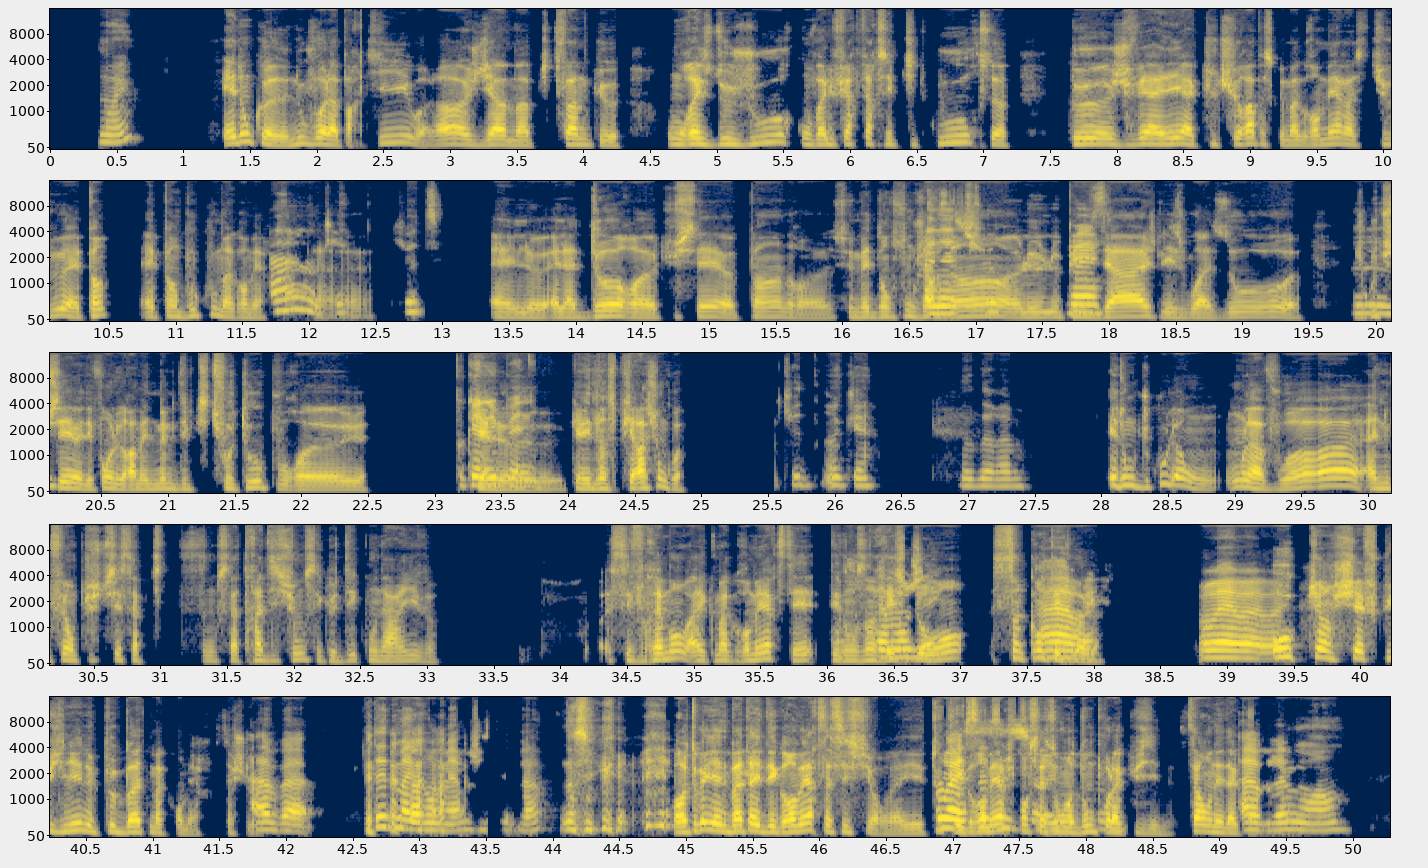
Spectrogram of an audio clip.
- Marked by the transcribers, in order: in English: "Cute"; in English: "Cute"; laugh; other noise; laughing while speaking: "Non je rigole"; chuckle
- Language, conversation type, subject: French, podcast, Peux-tu me raconter une fois où tu t’es perdu(e) ?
